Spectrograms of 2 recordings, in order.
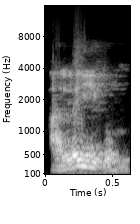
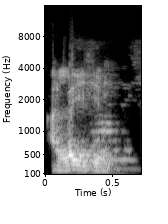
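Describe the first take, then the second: First: The h carries a u vowel, not an i. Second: The h carries an i vowel, final m unvoweled. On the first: This is a less common reading used by Arabs. "Tidak alaihim tapi apa? Alaihum" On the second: This is the reading of the majority of scholars. "dibaca alaihim bikasril ha'i wa iskanil mim"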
